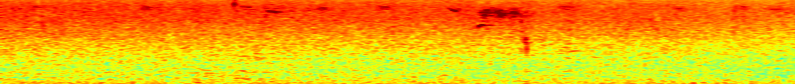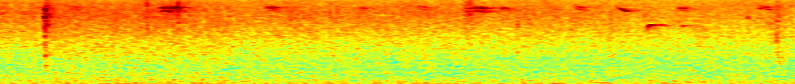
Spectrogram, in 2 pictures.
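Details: Steady broadband hiss with faint rustles and clicks, no animal sound heard.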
